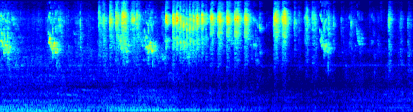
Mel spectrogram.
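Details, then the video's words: Baby budgerigars giving bursts of high, thin chirps and squeaky twitters, some in quick runs of short repeated notes, with pauses between bursts and a low background hum. "Cute baby budgie video"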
